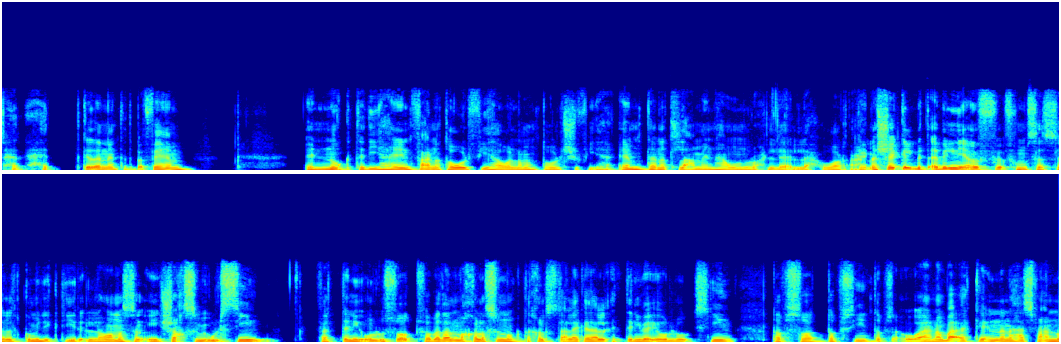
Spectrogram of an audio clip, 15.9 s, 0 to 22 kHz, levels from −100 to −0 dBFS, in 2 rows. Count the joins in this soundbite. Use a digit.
1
